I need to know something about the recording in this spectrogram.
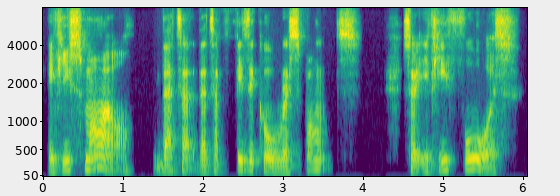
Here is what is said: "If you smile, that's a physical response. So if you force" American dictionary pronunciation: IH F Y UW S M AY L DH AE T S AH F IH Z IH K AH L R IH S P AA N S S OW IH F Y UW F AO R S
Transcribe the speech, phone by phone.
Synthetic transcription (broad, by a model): IH F Y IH S M AY L DH AE T S AH F IH Z IH K AH L R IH S P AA N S S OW IH F Y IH F AO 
